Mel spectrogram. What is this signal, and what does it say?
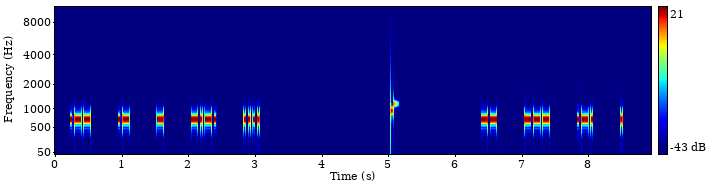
Morse code, heard as a keyed tone, about 34 wpm, spaced as for 16 wpm, 700 Hz. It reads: WATCH MORE
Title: 4x Character Spacing - Top 300 Words - 35wpm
